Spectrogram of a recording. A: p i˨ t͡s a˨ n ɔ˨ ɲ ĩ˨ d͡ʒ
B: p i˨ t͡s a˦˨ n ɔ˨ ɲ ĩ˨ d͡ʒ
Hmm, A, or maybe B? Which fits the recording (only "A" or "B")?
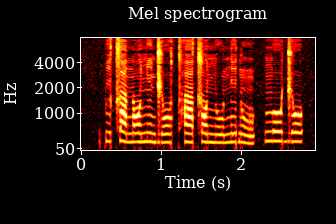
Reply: B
